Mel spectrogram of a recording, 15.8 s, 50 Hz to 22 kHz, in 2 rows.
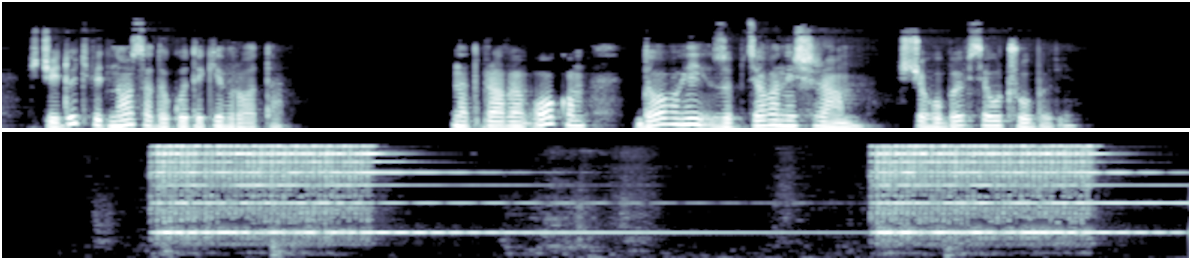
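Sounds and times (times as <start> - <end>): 
speech: 0.3 - 2.0, 3.0 - 7.2
old-style telephone bell ringing: 8.9 - 15.8.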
